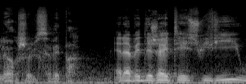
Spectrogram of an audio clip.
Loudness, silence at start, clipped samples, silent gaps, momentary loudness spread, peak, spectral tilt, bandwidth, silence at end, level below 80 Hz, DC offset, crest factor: -25 LUFS; 0 s; under 0.1%; none; 14 LU; -6 dBFS; -4.5 dB/octave; 16.5 kHz; 0 s; -40 dBFS; under 0.1%; 20 dB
